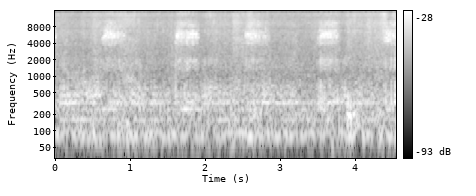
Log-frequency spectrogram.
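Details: Domestic cat asleep and snoring too loudly, soft airy wheezes repeating roughly every second, fainter than the background hum, followed by a woman's voice telling it to stop sleeping.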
